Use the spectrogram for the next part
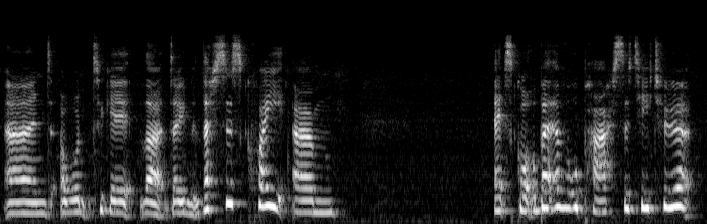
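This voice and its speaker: A woman's voice: mid-range voice, expressive, a little slow. A middle-aged woman with a Scottish accent chatting casually to viewers while she colours, rambling and laughing often. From Scotland. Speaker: art streamer.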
